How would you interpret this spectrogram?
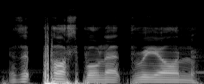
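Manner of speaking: plain reading voice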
